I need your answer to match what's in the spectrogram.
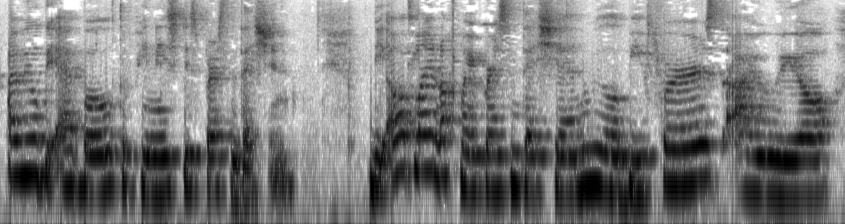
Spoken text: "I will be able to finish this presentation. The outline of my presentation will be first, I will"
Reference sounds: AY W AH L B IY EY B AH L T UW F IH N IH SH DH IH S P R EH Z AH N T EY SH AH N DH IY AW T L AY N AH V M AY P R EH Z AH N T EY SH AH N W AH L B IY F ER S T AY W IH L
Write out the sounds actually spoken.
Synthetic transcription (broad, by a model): AY W AH L B IY EY B AH L T UW F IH N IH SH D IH S P R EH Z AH N T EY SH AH N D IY AW T L AY N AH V M AY P R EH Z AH N T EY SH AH N W AH L B IY F ER S T AY W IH L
